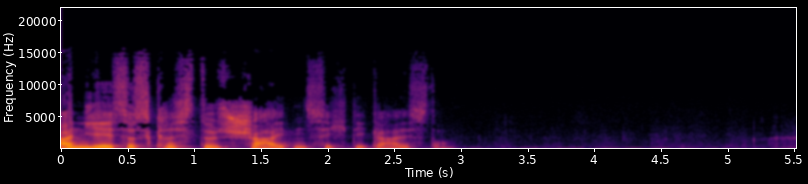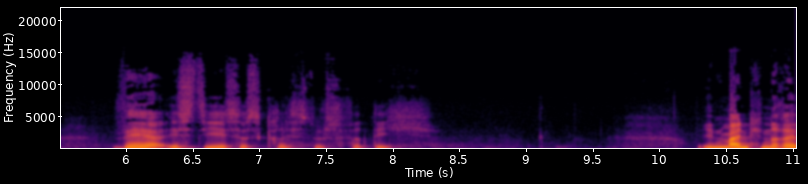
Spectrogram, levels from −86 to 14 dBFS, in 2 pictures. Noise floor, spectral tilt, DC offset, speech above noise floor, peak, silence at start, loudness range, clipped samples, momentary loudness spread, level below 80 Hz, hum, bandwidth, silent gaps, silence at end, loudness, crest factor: -61 dBFS; -6 dB/octave; under 0.1%; 42 dB; 0 dBFS; 0 s; 15 LU; under 0.1%; 21 LU; -54 dBFS; none; 15 kHz; none; 0 s; -20 LUFS; 22 dB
